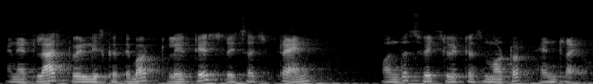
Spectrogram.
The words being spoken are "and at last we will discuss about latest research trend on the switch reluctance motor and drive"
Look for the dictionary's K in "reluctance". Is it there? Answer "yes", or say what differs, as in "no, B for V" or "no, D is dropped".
no, K is dropped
